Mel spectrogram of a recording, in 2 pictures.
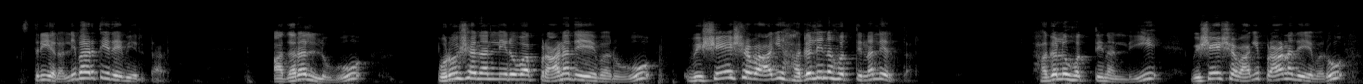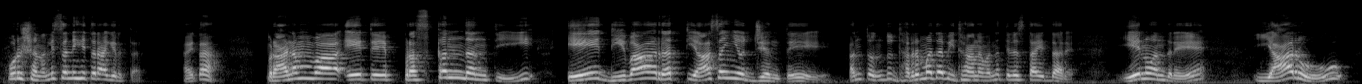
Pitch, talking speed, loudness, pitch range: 255 Hz, 70 wpm, -21 LUFS, 210-280 Hz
